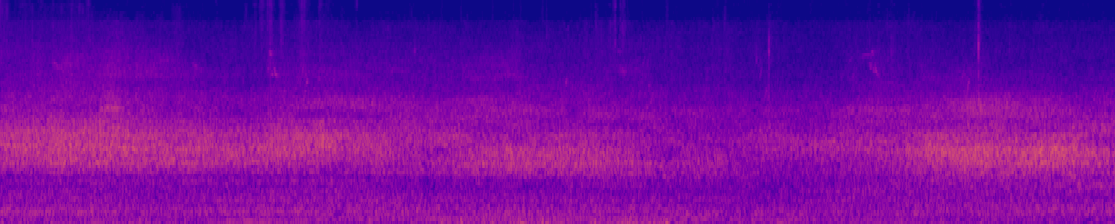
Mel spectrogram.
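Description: Wind buffeting the microphone, with an uneven low rumble over a steady outdoor hiss and a few faint ticks.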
